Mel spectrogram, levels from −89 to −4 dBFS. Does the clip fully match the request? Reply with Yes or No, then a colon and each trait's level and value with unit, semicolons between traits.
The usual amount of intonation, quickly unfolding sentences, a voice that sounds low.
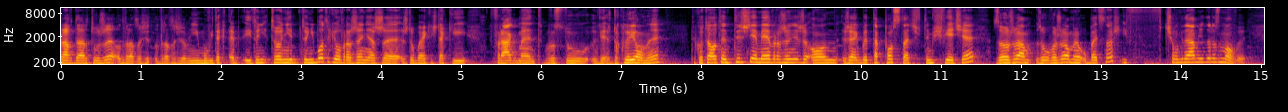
No: average, 4.0 semitones; fast, 220 wpm; medium, 160 Hz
